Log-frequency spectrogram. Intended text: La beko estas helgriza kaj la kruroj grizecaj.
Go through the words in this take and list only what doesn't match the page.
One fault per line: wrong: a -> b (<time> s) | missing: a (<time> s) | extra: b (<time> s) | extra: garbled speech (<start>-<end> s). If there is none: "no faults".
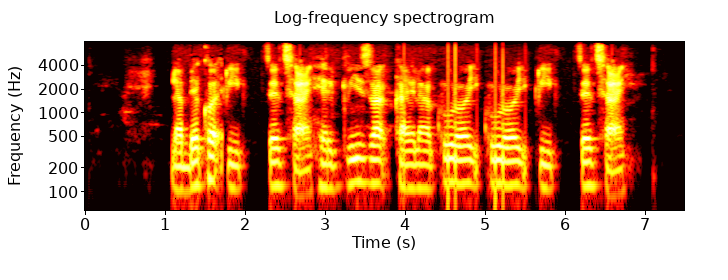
wrong: estas -> grizecaj (1.8 s)
extra: kruroj (5.1 s)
